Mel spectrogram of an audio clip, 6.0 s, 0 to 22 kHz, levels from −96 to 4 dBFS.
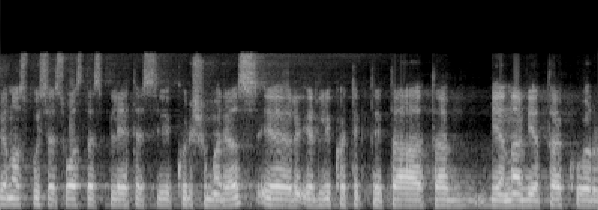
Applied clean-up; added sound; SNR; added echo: none; none; none; reverberation time 1.6 s.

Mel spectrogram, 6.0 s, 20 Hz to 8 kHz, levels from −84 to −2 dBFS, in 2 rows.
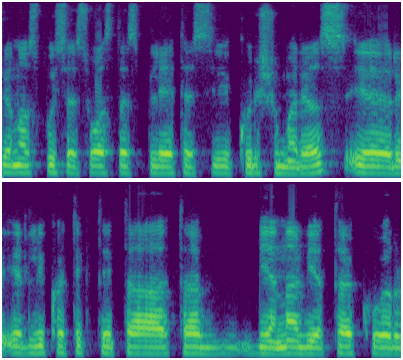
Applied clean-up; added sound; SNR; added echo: none; none; none; none.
